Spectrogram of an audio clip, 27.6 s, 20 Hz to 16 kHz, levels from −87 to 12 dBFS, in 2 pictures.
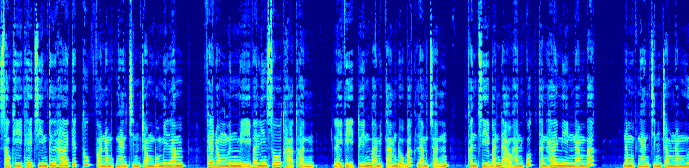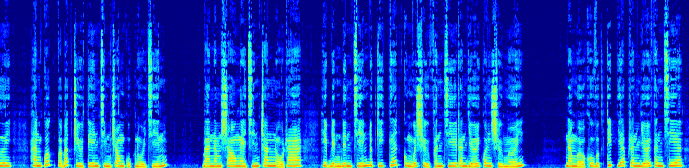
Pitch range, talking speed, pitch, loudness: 240-275 Hz, 190 wpm, 255 Hz, -18 LUFS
